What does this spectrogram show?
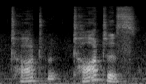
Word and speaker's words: tortoise: Und eine Tortoise, so spricht man es richtig aus, ist eine Landschildkröte.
